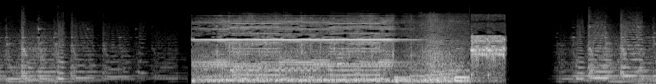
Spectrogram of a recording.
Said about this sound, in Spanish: Con la activación de la alerta sísmica en todos los teléfonos celulares, se realizó el segundo simulacro nacional 2025. El mensaje llegó acompañado de un fuerte sonido.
